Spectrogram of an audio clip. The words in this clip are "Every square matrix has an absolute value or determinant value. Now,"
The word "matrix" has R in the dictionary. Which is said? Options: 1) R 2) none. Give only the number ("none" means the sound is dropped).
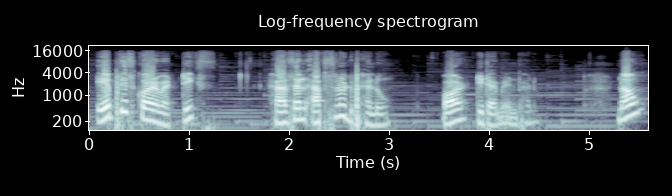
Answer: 2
